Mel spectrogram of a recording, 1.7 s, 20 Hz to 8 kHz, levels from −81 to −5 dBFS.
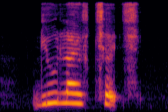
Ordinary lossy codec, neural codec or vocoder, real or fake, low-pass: none; vocoder, 44.1 kHz, 128 mel bands, Pupu-Vocoder; fake; 7.2 kHz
